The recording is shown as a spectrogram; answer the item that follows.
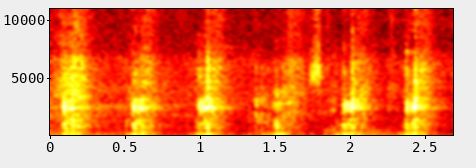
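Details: Sow about to farrow, showing a sign of imminent birth: six deep, resonant grunts in a steady rhythm roughly every half second, each short and nasal, with a faint squeak near the end.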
